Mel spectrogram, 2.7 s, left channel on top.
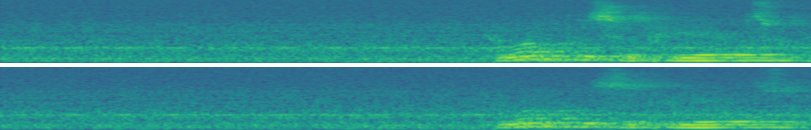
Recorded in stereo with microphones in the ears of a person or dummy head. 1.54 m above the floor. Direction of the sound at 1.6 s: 65° left (ahead or behind).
